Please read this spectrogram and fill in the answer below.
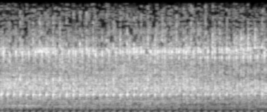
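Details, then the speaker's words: Honda Beat scooter, serviced a week earlier (piston, valves): steady idle with light, fast, even tick from the belt drive; cause found as mismatched variator rollers of two different types fitted together. "nah ini Lor motor ini Suaranya berisik ya itik itik itik itik itik itik itik itik begitu ini baru satu minggu di servis ya di bagian piston sentrek lab episode service semua tapi masih timbul suara itik itik itik itik"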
